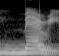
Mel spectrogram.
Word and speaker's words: Merry: You know, my name is actually Mary, like Merry Christmas.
